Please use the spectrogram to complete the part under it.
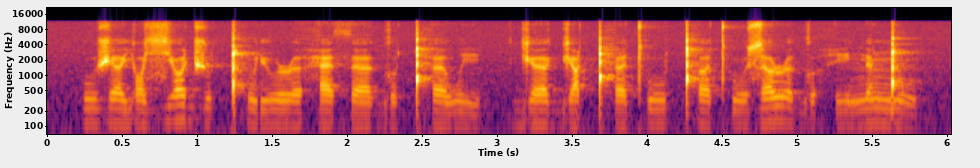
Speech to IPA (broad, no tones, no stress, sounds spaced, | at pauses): u ʒ ɜ j ɔ zʲ ɔ d͡ʒ u ǃʰ u ɾʲ u ɹ ə h æ θ ɜ ɡ ʊ ǃʰ ɜ w i | ɡʲ ɜ ɡʲ ɑ ǃʰ ɜ tʼ u ǃʰ ʌ tʼ u z ʌ ɹ ə ɡ ʊ h i n ə ŋ͡ǃ u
